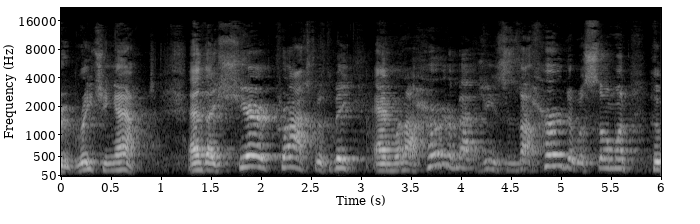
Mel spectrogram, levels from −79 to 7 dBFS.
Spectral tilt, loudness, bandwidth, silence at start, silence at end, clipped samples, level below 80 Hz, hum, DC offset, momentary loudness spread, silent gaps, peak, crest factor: -3 dB/octave; -24 LUFS; 16 kHz; 0 s; 0 s; under 0.1%; -86 dBFS; none; under 0.1%; 10 LU; none; -2 dBFS; 22 dB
